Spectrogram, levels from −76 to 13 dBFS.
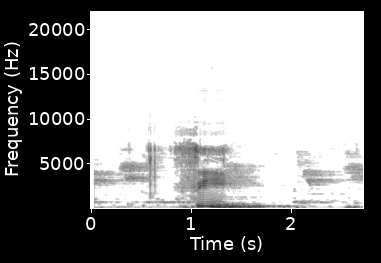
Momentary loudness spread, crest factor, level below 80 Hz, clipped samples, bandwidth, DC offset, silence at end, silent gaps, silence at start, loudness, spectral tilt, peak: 22 LU; 18 dB; -54 dBFS; under 0.1%; 9.4 kHz; under 0.1%; 0 s; none; 0.05 s; -16 LUFS; -3.5 dB/octave; 0 dBFS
